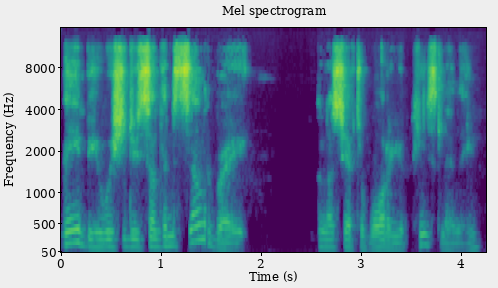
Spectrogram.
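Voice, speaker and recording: Laid-back young constable, husky, lively intonation, read by a man. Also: mid-range voice, fairly quick. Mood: easygoing. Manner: relaxed and chummy. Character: easygoing, friendly young male constable. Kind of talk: table read over video call. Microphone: video call.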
